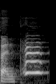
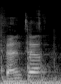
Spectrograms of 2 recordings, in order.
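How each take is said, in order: First: It is said in a surprised tone. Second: It is said in a neutral tone.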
